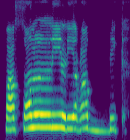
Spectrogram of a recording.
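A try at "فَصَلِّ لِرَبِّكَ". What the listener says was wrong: Ya, hati-hati ya, bibirnya agak bentuk O loh tadi.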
